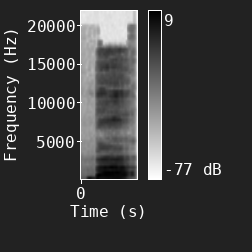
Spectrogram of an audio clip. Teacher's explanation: মাদের হরফ এক আলিফ টেনে পড়বো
